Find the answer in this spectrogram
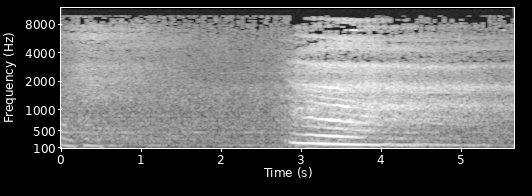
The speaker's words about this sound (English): So take a breath with me. Mm-hmm. How about one more of those?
